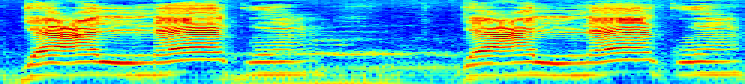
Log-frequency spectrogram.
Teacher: tekan di na, tekan di kaf. Okey, di jim tak boleh tekan.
